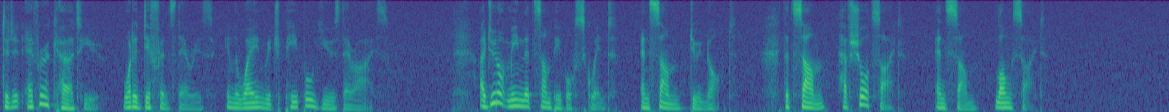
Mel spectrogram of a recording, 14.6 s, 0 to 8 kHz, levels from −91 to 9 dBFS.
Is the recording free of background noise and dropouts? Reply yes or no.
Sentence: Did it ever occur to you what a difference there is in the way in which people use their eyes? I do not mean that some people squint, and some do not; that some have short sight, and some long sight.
yes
